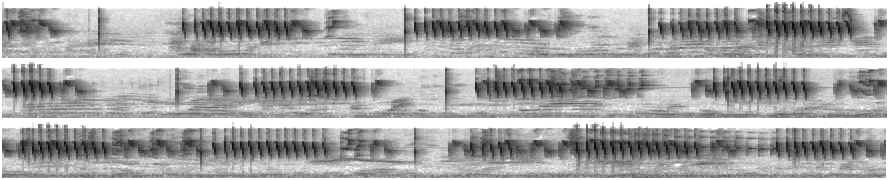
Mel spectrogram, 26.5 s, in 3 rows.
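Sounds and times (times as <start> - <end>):
bar-winged prinia buzzy trills: 0.0 - 26.5.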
